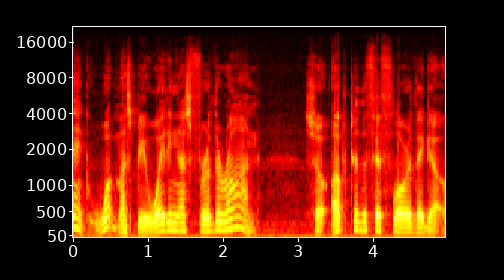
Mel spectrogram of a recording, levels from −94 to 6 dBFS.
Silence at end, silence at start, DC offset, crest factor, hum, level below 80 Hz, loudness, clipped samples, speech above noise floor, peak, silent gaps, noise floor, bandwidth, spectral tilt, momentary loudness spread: 0 s; 0 s; 0.7%; 16 dB; none; -48 dBFS; -16 LUFS; under 0.1%; 33 dB; 0 dBFS; none; -48 dBFS; 13 kHz; -6.5 dB/octave; 8 LU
